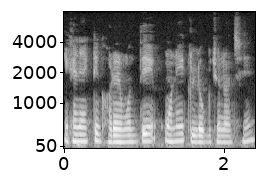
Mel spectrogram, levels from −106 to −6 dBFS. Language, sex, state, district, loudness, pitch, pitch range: Bengali, male, West Bengal, Malda, -17 LUFS, 150 Hz, 140-160 Hz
